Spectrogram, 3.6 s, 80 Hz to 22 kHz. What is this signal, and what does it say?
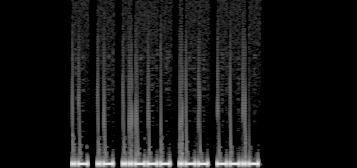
Morse code, heard as a keyed tone, about 38 wpm, 700 Hz. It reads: AA2WQ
